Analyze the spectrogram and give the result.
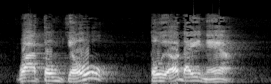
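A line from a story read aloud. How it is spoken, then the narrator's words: Loud, bold. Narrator (Vietnamese): Cái nghĩa khí đó có chút bất phàm, nên hắn lập tức lớn tiếng nói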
